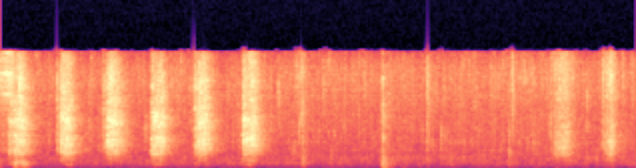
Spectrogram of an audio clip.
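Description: A hand-held spice mill ground over a pan, about six short crunchy grinding strokes roughly two a second, a single click near four seconds, then a couple more strokes near the end: the sauce being seasoned with salt and pepper. A faint sizzle of the simmering tomato sauce runs underneath.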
